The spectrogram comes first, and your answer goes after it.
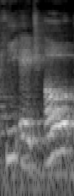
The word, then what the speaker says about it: pho: Okay, it's spelled P-H-O, but it's pronounced pho.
